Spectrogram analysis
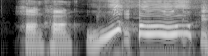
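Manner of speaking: goofy honks, then a wild high whoop; silly clown. Retold or imitated. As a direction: clown it up with a honk and a woohoo. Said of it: "He says".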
